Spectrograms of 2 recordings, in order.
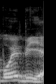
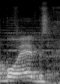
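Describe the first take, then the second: First: The name ends without any s sound. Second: The name ends with an audible s sound. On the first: It is the French pronunciation. The speaker calls it right. "Mas você tem que falar Moebi" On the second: It is the habitual pronunciation that French speakers do not understand. The speaker calls it wrong. "A gente chega lá na França, você fala Moebius"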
